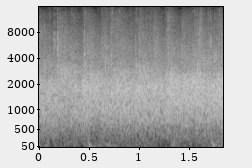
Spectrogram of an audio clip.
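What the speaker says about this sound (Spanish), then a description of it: "Le haces aplauso" A church congregation claps together during a Sunday worship service, steady continuous applause heard somewhat distant and soft, with no voices standing out.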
